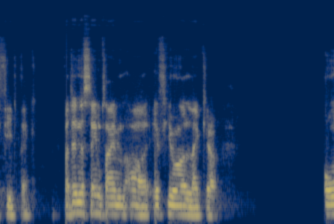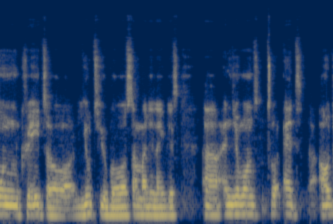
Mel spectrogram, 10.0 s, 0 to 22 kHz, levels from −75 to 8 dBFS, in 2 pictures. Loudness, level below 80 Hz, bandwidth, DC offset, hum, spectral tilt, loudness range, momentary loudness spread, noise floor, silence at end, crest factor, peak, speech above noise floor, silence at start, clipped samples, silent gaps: -16 LUFS; -58 dBFS; 12 kHz; under 0.1%; none; -5 dB/octave; 3 LU; 9 LU; -67 dBFS; 0 s; 12 dB; -4 dBFS; 51 dB; 0 s; under 0.1%; 4.05-4.85 s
